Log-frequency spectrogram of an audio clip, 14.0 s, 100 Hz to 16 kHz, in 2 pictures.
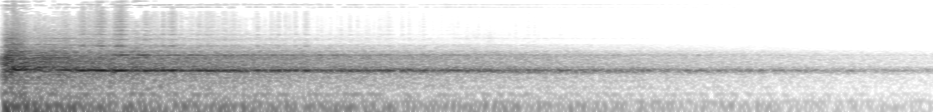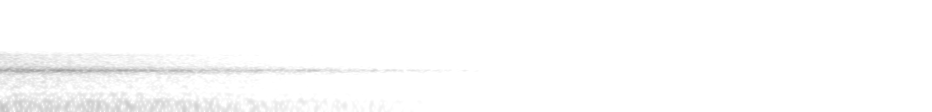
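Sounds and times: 
deep waters ping tone in E: 0.0 - 4.5.

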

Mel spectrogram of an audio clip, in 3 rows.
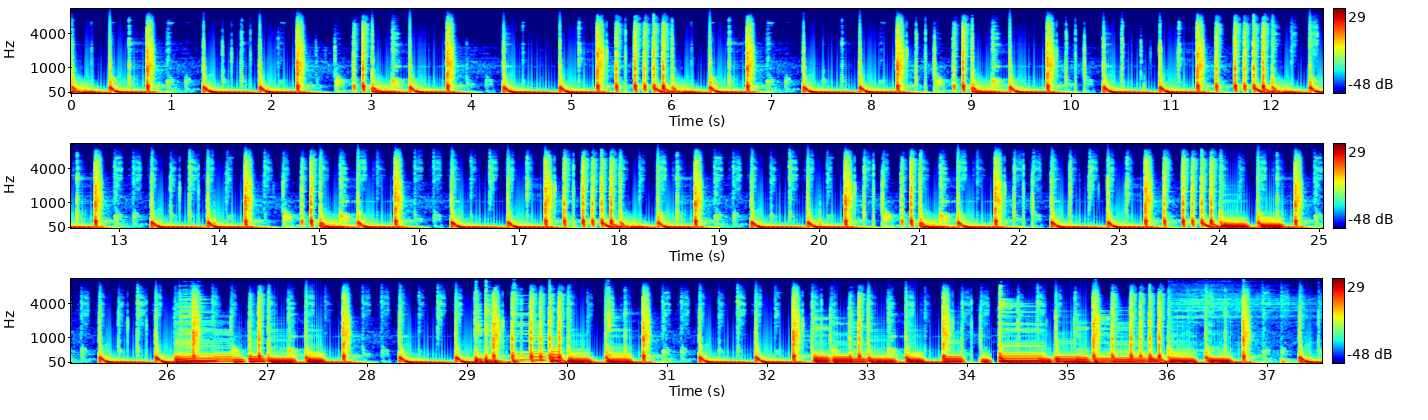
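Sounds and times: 
drums: 0.0 - 37.5
bass guitar: 24.0 - 24.7, 26.1 - 27.7, 29.1 - 30.8, 32.5 - 36.8.

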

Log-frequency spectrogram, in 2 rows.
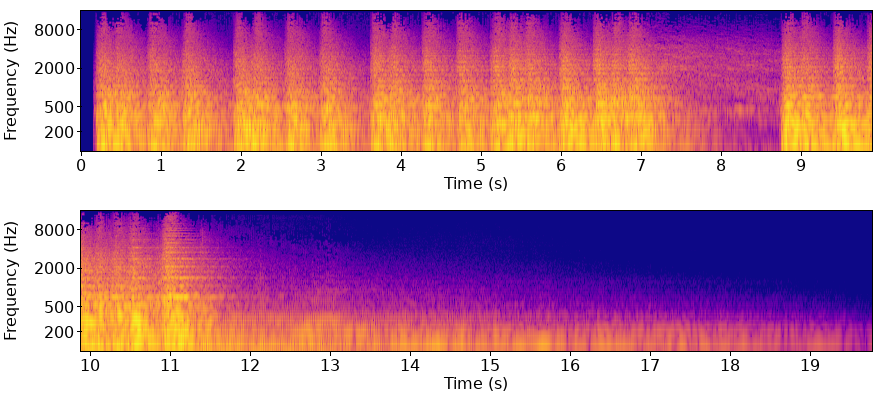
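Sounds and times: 
dramatic music sting without percussion: 0.2 - 15.2.

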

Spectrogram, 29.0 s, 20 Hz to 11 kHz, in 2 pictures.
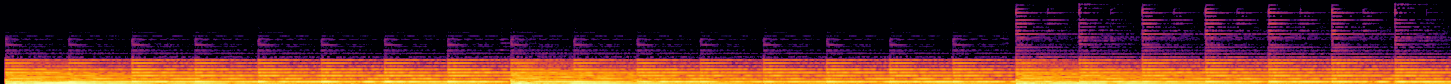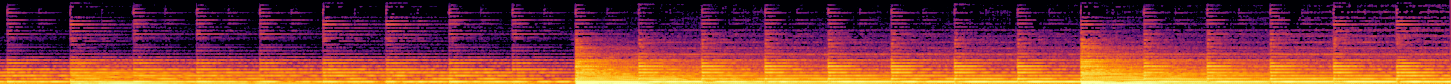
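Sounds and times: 
persistent piano G note: 0.1 - 29.0.

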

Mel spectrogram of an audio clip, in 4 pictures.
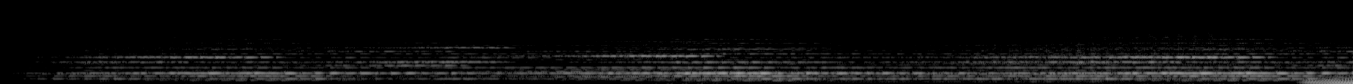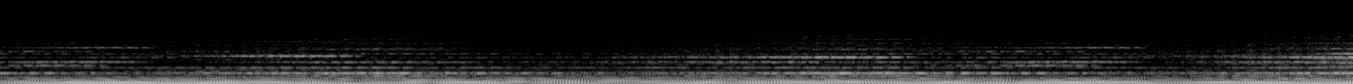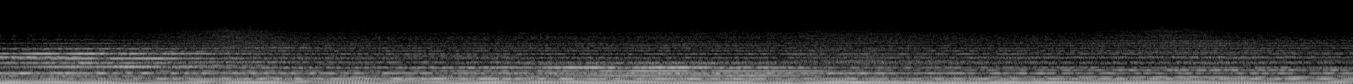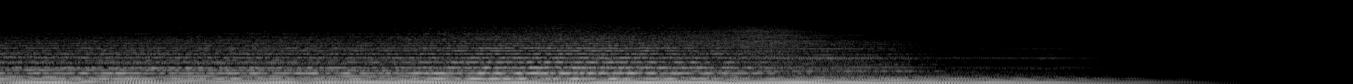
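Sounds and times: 
synth pads: 13.1 - 52.1.

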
